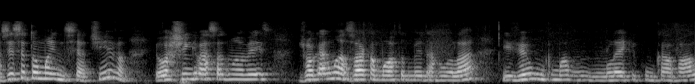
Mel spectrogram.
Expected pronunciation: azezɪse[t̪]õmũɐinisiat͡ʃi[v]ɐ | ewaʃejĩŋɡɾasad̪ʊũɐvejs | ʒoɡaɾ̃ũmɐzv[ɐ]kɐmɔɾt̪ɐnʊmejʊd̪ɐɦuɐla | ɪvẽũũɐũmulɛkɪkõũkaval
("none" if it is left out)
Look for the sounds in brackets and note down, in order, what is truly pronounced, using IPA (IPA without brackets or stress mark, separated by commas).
t̪, v, a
